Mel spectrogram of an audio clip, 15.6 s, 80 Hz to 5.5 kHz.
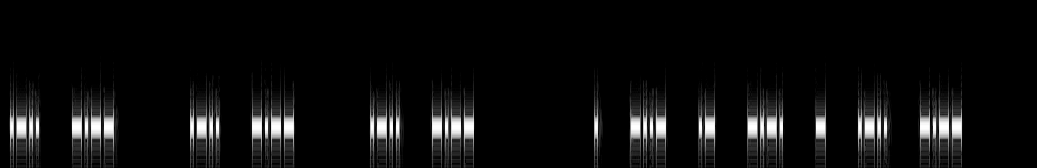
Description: Morse code, heard as a keyed tone, about 25 wpm, spaced as for 13 wpm, 600 Hz. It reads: LY LY LY EXACTLY
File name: LY7 13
